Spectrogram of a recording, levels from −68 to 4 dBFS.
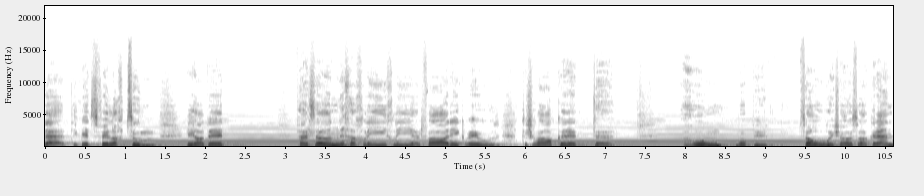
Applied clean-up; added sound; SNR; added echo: none; Wind instrument, woodwind instrument; 15 dB; none.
